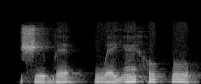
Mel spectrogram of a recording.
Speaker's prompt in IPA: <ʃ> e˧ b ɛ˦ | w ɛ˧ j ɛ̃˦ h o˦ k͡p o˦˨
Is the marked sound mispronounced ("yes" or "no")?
no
